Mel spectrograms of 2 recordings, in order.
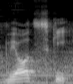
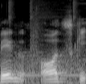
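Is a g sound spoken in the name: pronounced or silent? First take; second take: silent; pronounced. First: The g sound is left out of the name. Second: A g sound is clearly heard in the name. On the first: The speaker calls it right. "देखिए जी इसमें silent है" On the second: The speaker calls it wrong. "अगर spelling के हिसाब से बोलें तो ये होता है ... वो गलत उच्चारण है"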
